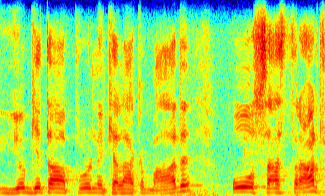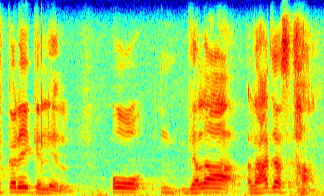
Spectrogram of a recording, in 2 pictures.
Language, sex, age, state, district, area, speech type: Maithili, male, 60+, Bihar, Madhubani, urban, spontaneous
